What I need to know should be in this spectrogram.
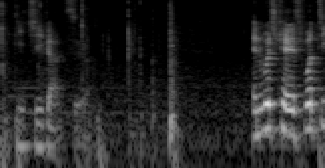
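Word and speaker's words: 一月: ichi the kanji katsu remember in this case it's not getsu like in monday getsuyobi the counter for months will be gatsu so same kanji just different reading so ichigatsu ichigatsu in which case what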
